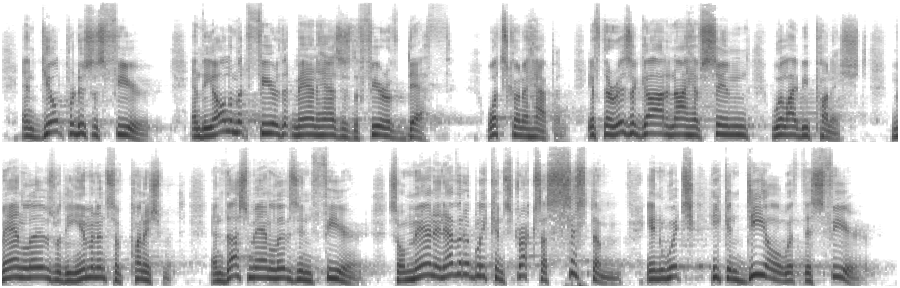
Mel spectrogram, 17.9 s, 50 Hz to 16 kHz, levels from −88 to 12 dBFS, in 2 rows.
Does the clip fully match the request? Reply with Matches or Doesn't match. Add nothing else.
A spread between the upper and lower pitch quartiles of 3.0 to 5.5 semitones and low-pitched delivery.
Doesn't match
